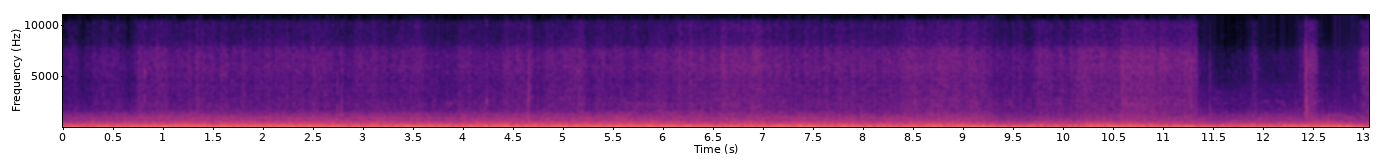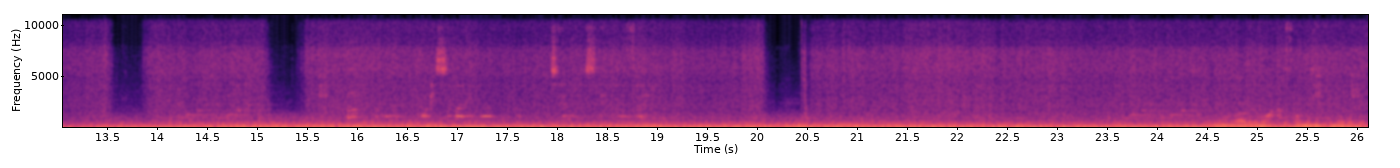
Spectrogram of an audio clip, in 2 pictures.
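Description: Rain patters on a car's windscreen.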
